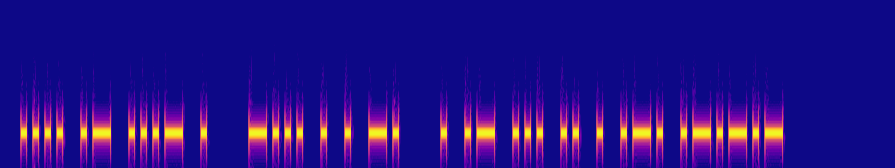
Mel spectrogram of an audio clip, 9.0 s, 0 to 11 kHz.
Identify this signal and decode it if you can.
Morse code, heard as a keyed tone, about 20 wpm, 700 Hz. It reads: HAVE BEEN EASIER.
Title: Sentences with 4-Word Phrases - 20wpm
